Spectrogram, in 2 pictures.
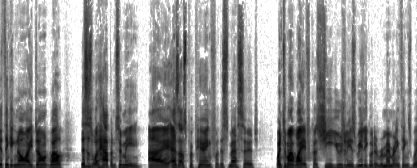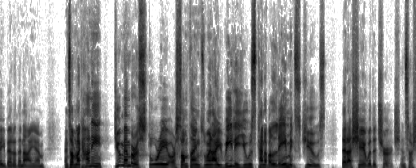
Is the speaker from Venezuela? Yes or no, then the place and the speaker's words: no; Germany; English is a second language; now in United States; I'm born and raised in Germany. But I have also, at this point, actually lived longer in the United States than I've ever lived in Germany. And I became an American citizen actually last year.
